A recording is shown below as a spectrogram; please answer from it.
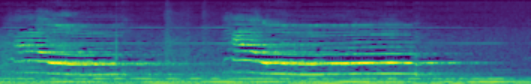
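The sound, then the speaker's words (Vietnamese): A stray cat gives two long, drawn-out meows, each starting high and sliding downward in pitch. They are loud and clear over a low, steady hum, with no talking. “Hóa ra là con mèo hoang.”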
